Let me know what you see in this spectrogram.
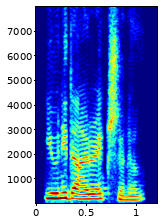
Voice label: "unidirectional", Indian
